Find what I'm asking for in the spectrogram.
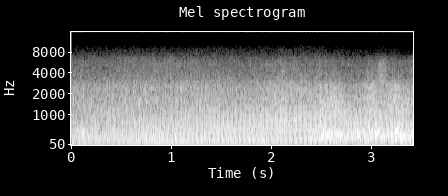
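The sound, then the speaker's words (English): A propeller airplane passes low overhead, its engine a steady, droning hum with strong layered harmonics. The drone stays loud throughout and swells slightly toward the end. “That airplane up there, it probably belongs to the police.”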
